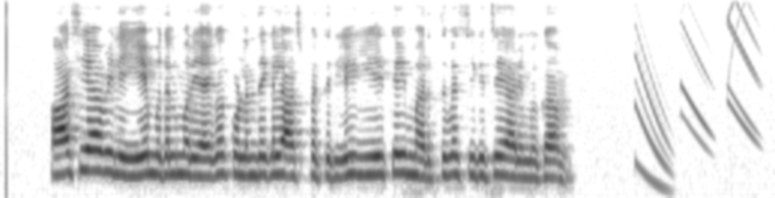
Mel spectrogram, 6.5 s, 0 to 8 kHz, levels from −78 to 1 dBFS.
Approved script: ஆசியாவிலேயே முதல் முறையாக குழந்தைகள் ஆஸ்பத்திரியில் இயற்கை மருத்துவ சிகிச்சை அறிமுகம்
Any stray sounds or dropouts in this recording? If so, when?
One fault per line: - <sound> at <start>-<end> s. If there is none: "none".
- chirp at 5.3-6.4 s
